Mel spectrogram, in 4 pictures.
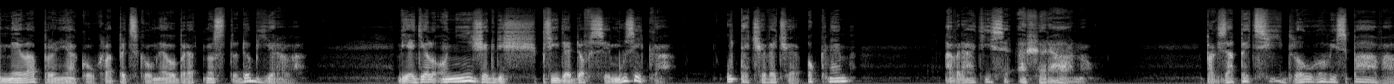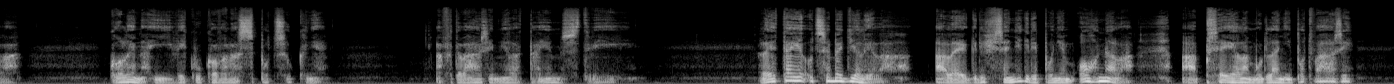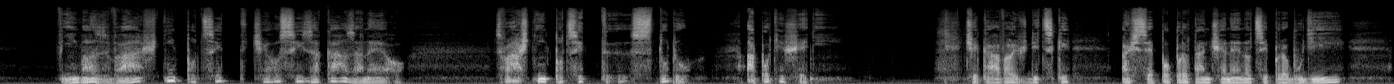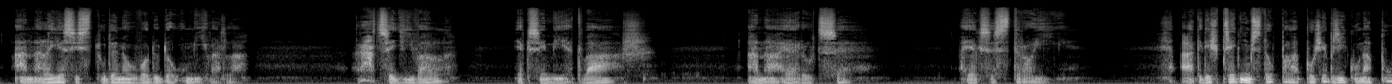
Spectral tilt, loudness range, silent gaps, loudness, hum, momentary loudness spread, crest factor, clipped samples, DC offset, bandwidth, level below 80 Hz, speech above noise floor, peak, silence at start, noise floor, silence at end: -4.5 dB/octave; 7 LU; none; -19 LUFS; none; 13 LU; 18 dB; under 0.1%; 0.3%; 15.5 kHz; -34 dBFS; 39 dB; -2 dBFS; 0 s; -58 dBFS; 0 s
